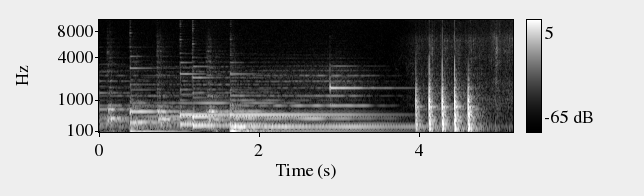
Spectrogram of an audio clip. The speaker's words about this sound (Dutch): klaar moet kloppen, want de bel doet het niet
